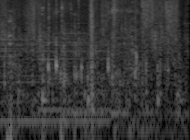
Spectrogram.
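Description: Horse hooves clip-clop softly in a video game, West of Loathing: a few light, irregular thuds over a quiet low hum, with no clear whinny.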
